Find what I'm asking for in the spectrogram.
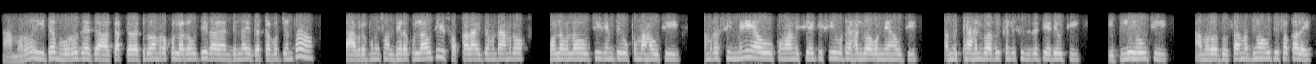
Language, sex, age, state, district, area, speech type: Odia, female, 60+, Odisha, Jajpur, rural, conversation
